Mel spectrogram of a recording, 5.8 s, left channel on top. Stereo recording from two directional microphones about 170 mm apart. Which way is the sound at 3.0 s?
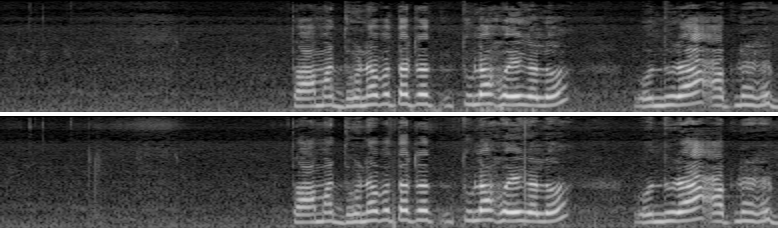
20° right (ahead or behind).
